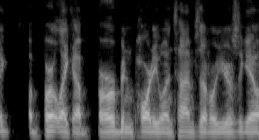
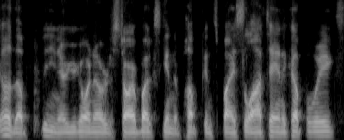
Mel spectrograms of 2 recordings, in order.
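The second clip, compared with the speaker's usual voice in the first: ordinary talk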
